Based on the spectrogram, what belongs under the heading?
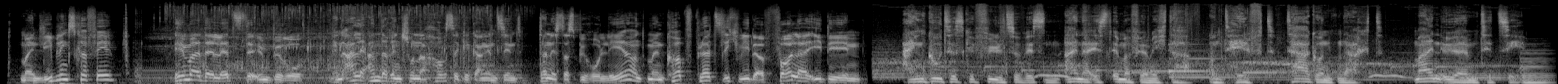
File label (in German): Mann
